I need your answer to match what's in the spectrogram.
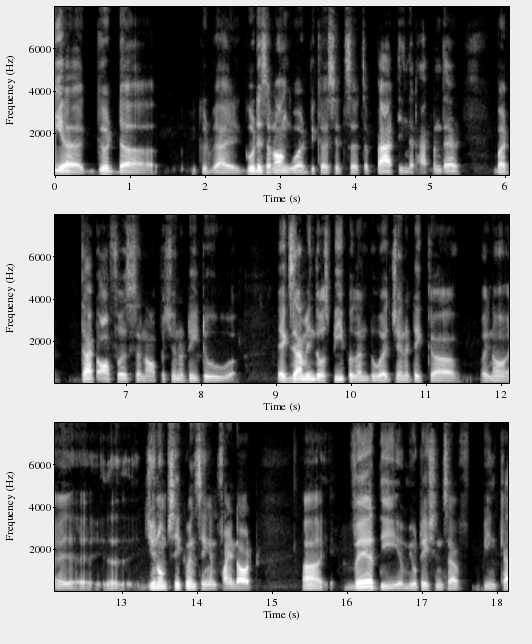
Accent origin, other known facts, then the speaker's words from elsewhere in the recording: India; I'm from India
